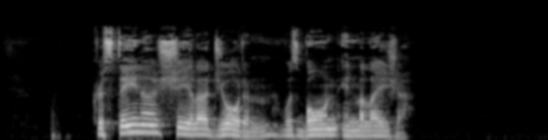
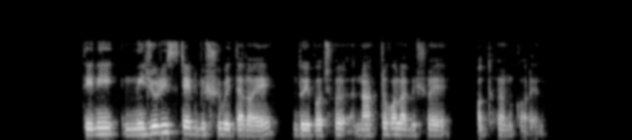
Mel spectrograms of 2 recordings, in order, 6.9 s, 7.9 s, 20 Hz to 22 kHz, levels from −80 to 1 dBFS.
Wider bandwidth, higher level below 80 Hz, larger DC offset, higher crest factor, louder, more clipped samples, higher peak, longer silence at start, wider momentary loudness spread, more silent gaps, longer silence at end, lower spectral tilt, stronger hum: first, 11.5 kHz vs 8 kHz; first, -52 dBFS vs -60 dBFS; neither; about the same, 22 dB vs 18 dB; about the same, -19 LUFS vs -19 LUFS; neither; about the same, 0 dBFS vs -2 dBFS; second, 0.65 s vs 1.05 s; about the same, 13 LU vs 13 LU; neither; first, 1.75 s vs 1.1 s; about the same, -4 dB/octave vs -5 dB/octave; neither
